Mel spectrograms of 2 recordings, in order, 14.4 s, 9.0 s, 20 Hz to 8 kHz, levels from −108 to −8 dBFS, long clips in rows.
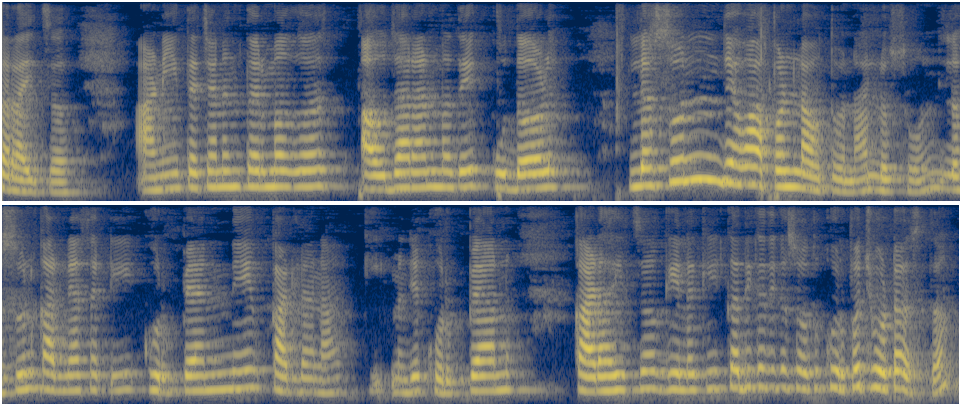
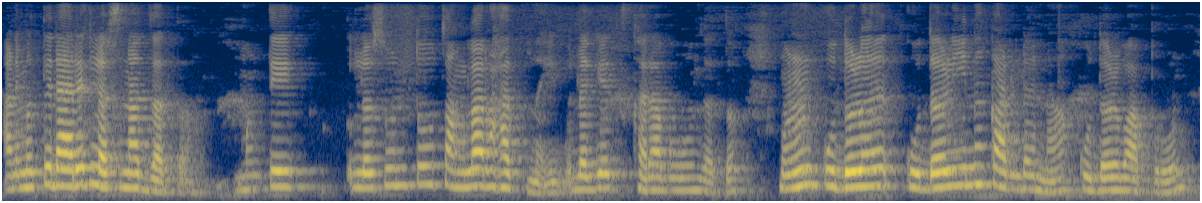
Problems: constant background noise, background conversations at intervals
